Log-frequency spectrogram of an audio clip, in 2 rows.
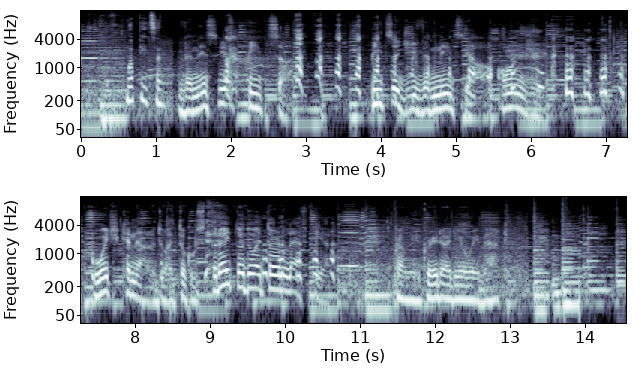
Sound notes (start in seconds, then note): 3.1 laughs; 5.5 in Italian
